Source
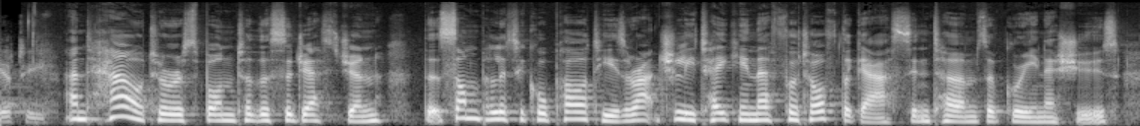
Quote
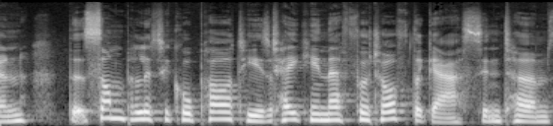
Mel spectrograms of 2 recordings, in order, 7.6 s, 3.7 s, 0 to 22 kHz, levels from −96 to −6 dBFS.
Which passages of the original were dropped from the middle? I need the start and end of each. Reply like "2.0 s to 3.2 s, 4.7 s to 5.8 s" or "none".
4.2 s to 4.7 s

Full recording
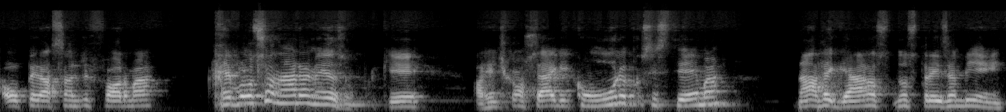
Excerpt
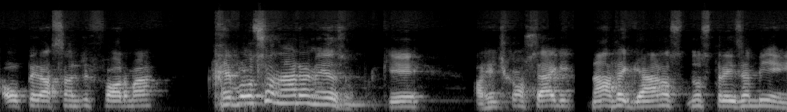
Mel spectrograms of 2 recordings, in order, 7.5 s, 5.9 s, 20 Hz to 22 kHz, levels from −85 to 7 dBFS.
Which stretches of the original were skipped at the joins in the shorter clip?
4.3 s to 5.8 s

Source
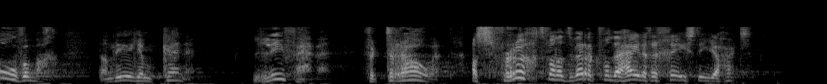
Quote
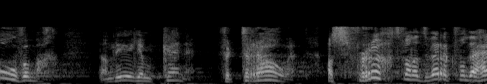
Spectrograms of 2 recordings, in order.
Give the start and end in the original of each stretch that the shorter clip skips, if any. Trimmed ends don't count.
2.1 s to 3.6 s

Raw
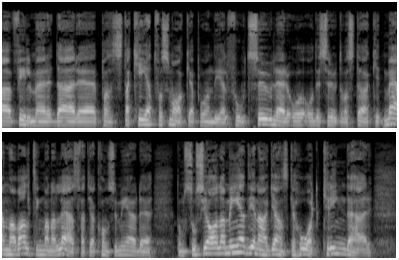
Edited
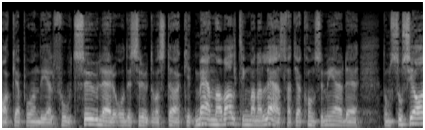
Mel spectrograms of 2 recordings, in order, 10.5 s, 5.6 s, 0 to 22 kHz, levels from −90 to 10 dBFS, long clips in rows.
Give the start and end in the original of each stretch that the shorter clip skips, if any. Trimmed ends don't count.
3.8 s to 4.0 s

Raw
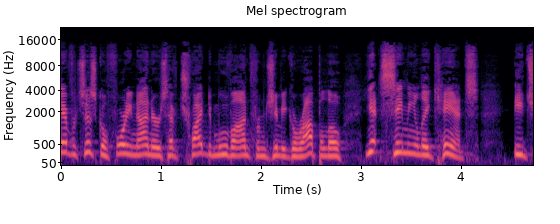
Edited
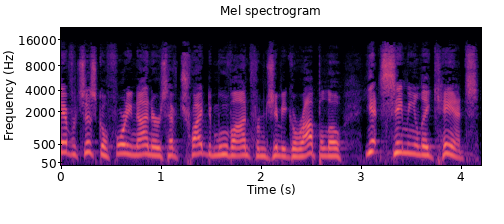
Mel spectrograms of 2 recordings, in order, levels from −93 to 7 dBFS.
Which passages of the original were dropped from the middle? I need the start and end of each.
none

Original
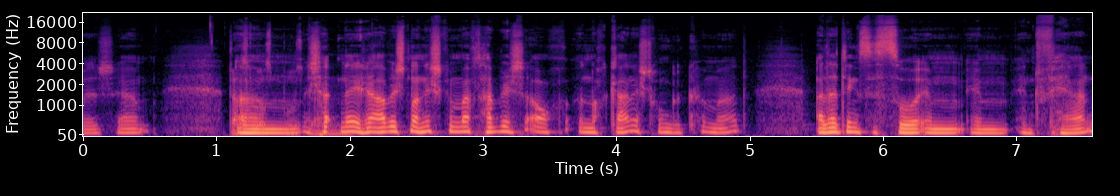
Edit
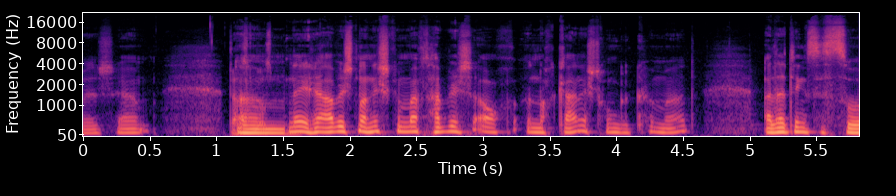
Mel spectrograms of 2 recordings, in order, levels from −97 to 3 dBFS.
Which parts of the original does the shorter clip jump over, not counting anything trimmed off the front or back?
1.5 s to 1.9 s

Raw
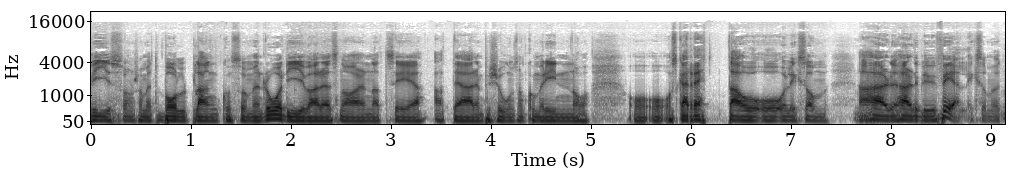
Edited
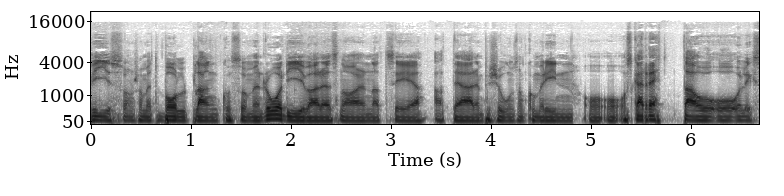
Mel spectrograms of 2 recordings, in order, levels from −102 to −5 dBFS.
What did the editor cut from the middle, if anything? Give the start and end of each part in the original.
4.8 s to 5.2 s

